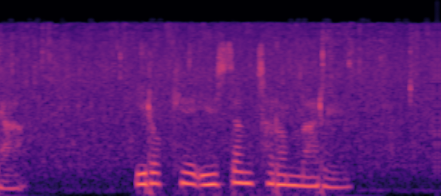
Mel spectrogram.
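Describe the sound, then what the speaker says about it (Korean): A rain sound effect in a Korean audio drama hisses steadily under a narrator's voice, which speaks over it for most of the passage. "빗소리는 처음엔 조용했지만 점점 굵어지고 거세졌고"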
